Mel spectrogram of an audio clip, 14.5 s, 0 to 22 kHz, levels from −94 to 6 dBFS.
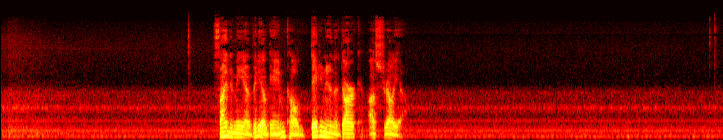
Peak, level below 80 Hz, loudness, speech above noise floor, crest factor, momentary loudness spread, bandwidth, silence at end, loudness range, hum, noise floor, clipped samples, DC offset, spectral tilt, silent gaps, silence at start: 0 dBFS; -58 dBFS; -17 LUFS; 35 dB; 22 dB; 11 LU; 12 kHz; 6.45 s; 10 LU; none; -51 dBFS; under 0.1%; under 0.1%; -8 dB/octave; none; 4.3 s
